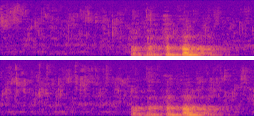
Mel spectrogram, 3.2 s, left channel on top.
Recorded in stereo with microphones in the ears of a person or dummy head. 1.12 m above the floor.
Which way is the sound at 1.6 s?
55° left (ahead or behind).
